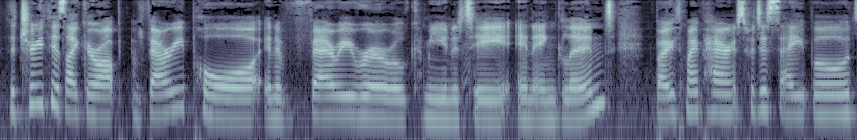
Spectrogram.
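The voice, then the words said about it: English BBC-style accent. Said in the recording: “I've got like a BBC accent”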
